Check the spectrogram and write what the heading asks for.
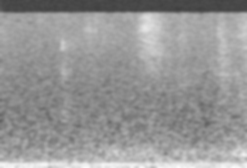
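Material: Nothing is struck.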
